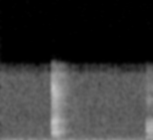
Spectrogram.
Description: i never get hiccups, and i'm glad i don't. i sound like i'm dying or s/t.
